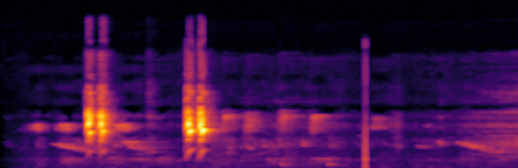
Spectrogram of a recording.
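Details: Sogon song: two bright, high chirping bursts about a second apart, a sharp click near three seconds and soft higher twitters at the end, over a low steady hum.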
